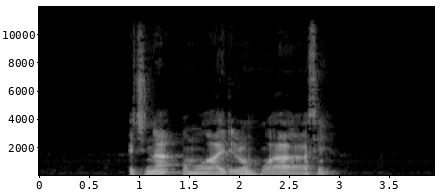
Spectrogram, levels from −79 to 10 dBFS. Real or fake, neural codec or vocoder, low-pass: real; none; 10.8 kHz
